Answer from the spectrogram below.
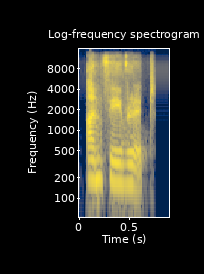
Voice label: "unfavourite", Indian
